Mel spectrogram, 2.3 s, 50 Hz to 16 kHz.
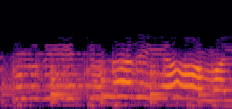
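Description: Music from a 1940s Hindi film song: a wavering, ornamented melody over accompaniment, in an old recording with no high treble.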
